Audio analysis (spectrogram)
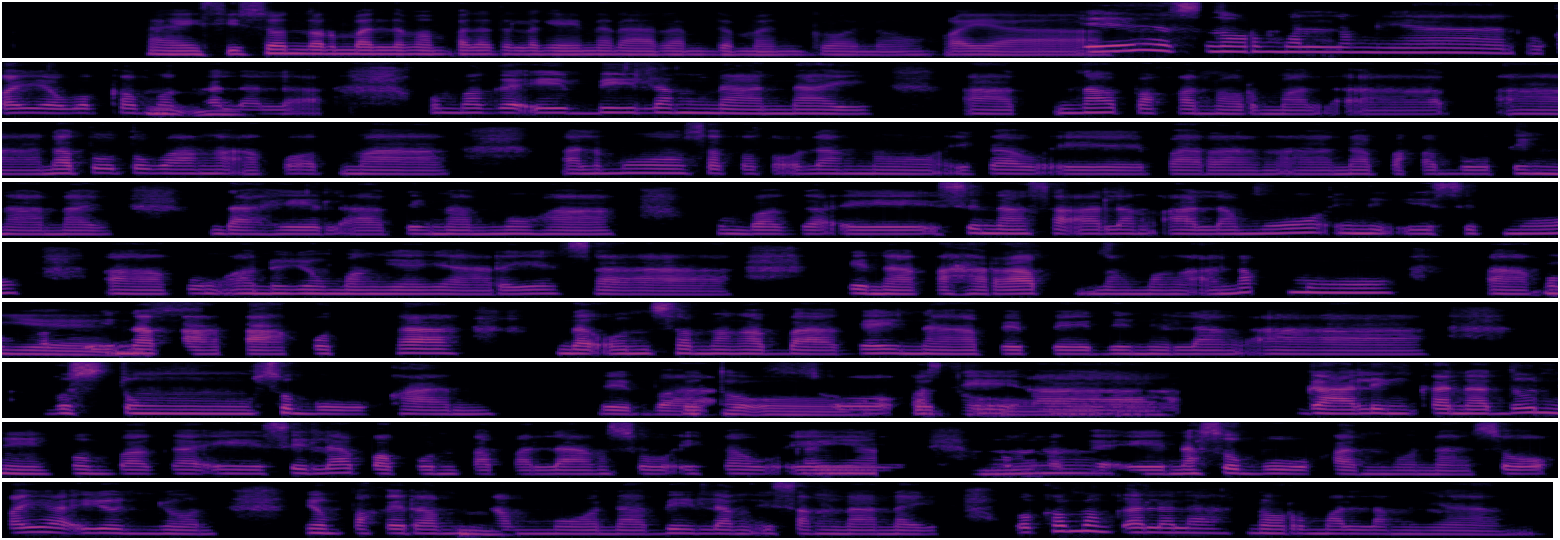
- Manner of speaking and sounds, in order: other background noise
- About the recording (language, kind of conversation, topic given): Filipino, advice, Paano ko malalaman kung alin sa sitwasyon ang kaya kong kontrolin?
